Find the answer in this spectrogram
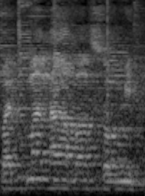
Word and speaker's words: Padmanabhaswamy: Padmanabhaswamy Temple.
